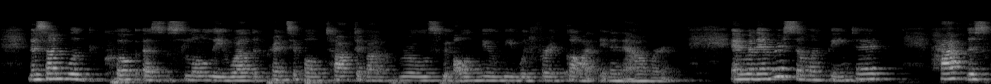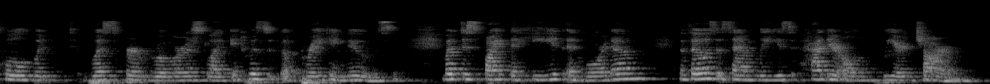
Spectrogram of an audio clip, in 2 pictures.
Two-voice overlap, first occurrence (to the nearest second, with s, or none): none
